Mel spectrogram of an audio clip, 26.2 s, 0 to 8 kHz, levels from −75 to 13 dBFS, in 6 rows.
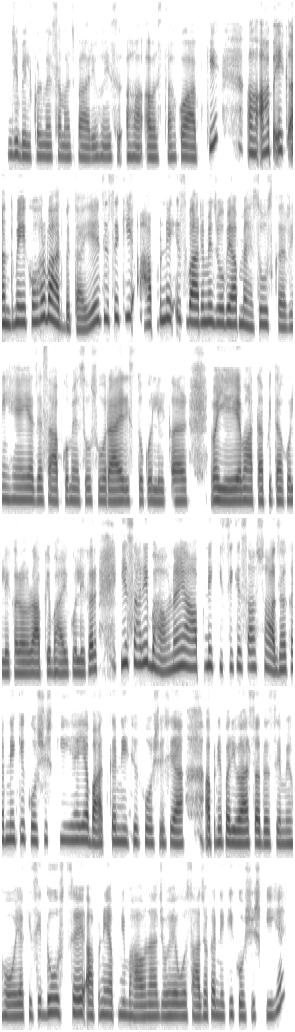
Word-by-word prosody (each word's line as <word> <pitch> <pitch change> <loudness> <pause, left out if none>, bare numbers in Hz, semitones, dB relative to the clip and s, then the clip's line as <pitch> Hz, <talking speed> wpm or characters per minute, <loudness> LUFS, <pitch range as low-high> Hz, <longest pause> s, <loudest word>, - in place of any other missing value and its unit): जी, 200 - -1
बिल्कुल 170 -1 -5
मैं 165 -1 -5
समझ 160 -1 -8
पा 160 -1 -3
रही 150 +1 -7
हूँ 160 0 -7
इस 155 - -11
अ, - - -8 0.2
अवस्था 155 0 -4
को 165 - 0
आपकी। 155 - 0 0.5
अ, - - +2
आप 220 +3 +2
एक 250 +1 +1
अंत 225 -2 +5
में 250 +2 +4
एक 245 +1 0
और 270 +5 +4
बात 290 -9 +8
बताइए, 175 - -1
जैसे 305 +2 0
कि 335 +3 -1 0.2
आपने 280 +7 +1
इस 295 - -4
बारे 250 -1 +7
में 255 0 +3
जो 235 0 +1
भी 235 - +4
आप 225 0 +4
महसूस 215 +1 -1
कर 185 -1 -2
रही 185 0 -5
हैं 175 0 -3
या 175 - +1
जैसा 170 -1 -3
आपको 160 +1 -2
महसूस 170 0 -6
हो 165 0 -2
रहा 160 -1 +3
है, 160 +1 +4
रिश्तों 160 0 -6
को 160 - -4
लेकर, 160 0 -1 0.4
व - - +1
ये 160 0 +3
माता-पिता 165 0 -1
को 165 +1 -4
लेकर 160 0 -1
और 160 0 +2
आपके 155 +2 +2
भाई 160 -1 -2
को 170 - -4
लेकर। 170 +6 +2 0.4
ये 300 - +6
सारी 300 0 +2
भावनाएँ 225 +1 +2
आपने 250 +2 +1
किसी 235 -1 -8
के 250 +2 -4
साथ 240 +1 -1
साझा 205 -4 +1
करने 230 0 +1
की 245 +3 -4
कोशिश 225 0 -4
की 225 -2 -4
है 225 0 0
या 225 0 +5
बात 190 -3 +3
करने 205 -1 0
की 205 - -1
कोशिश 190 -1 -4
या 180 -1 +4 0.3
अपने 195 0 +2
परिवार 185 -1 +5
सदस्य 180 -1 +1
में 175 0 -3
हो 170 -1 -1
या 175 0 +1
किसी 195 +1 -6
दोस्त 215 +2 0
से 210 -1 +4
आपने 195 +2 +1
अपनी 190 +1 -3
भावना 170 -1 -1
जो 175 0 -5
है, 175 0 0
वो 175 0 -1
साझा 170 0 -3
करने 185 -2 -1
की 195 +4 -7
कोशिश 170 +1 -5
की 180 +5 -7
है? 325 - -2
185 Hz, 215 wpm, -23 LUFS, 165-225 Hz, 0.5 s, बात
